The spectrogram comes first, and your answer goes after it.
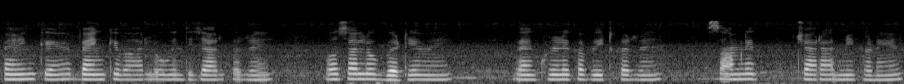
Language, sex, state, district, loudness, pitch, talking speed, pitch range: Hindi, female, Bihar, West Champaran, -19 LUFS, 225 Hz, 185 wpm, 220-235 Hz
